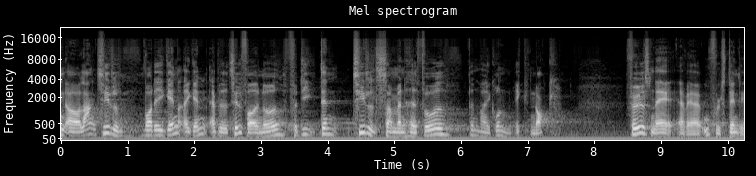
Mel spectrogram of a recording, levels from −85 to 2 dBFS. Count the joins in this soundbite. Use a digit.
0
